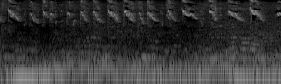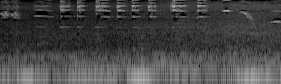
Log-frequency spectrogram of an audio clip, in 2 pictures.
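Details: Pet white-eye in full song in the Indonesian ngalas and teler styles, showing off a large repertoire of learned fill-in songs: rapid high thin chirps and short rising and falling whistles, some in dense trill bursts, over a steady low hum.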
